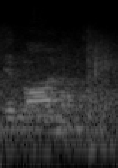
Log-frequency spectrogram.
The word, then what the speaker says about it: Ivan: For our next talk, we're going to have my really good close friend, Yvonne. It's spelled Ivan, but he doesn't like that at all.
